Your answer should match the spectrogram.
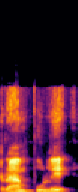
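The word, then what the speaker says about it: Rambouillet: Anyone rampul? Yeah. Not pullet. It's a French name. Ramp castle. Excellent. Rample.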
